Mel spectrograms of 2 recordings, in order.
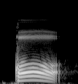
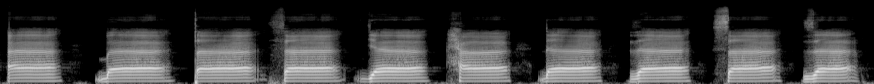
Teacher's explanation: Kalau ada huruf tebal berharokat fathah, yang keluar bukan vokal A, tapi dia akan terdengar seperti vokal O. · berharokat fathah, ya, dia akan terdengar condong seperti vokal O, yaitu ko. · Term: huruf yang tebal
